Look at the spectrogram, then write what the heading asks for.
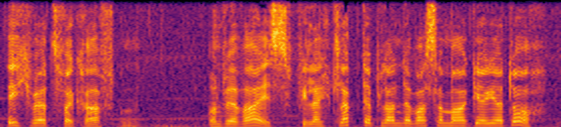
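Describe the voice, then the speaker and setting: A man's voice: fairly high pitch, animated, moderate pace, pitched above the performer's own voice, close to an everyday voice. A narrator plays a young fire mage in a fantasy audiobook. His voice is lifted and friendly, encouraging and loyal in manner. Music and rain run underneath. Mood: reassuring. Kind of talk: audiobook character dialogue.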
